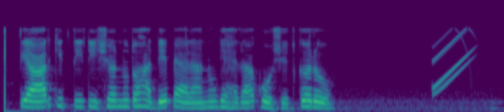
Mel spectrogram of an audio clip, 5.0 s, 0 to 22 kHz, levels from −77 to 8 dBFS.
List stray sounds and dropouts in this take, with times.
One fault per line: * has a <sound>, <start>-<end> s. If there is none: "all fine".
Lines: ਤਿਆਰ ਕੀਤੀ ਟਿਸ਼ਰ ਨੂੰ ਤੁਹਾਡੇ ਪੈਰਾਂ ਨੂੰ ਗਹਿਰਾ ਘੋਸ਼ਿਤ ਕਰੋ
* has a chirp, 4.3-4.8 s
